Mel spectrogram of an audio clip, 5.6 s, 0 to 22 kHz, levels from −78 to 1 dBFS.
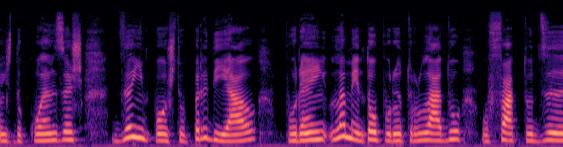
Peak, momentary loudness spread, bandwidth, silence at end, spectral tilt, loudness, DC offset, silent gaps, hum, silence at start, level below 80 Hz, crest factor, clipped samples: -4 dBFS; 8 LU; 15.5 kHz; 0 s; -5.5 dB/octave; -22 LUFS; under 0.1%; none; none; 0 s; -50 dBFS; 18 dB; under 0.1%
